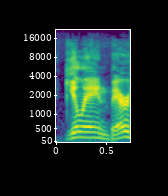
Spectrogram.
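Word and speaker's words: Guillain-Barré: say however to charlie guillain-barre syndrome which i'm probably pronouncing wrong always mispronounce it bar there you go yes uh my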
